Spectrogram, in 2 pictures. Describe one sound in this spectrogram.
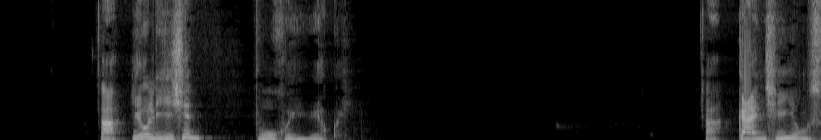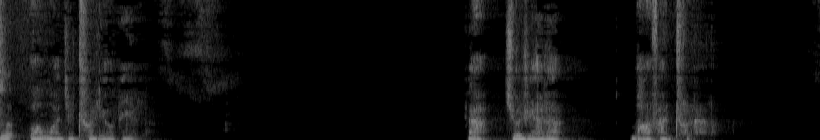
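An elderly man speaks calmly and slowly in short phrases into a close microphone, with long pauses between them.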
